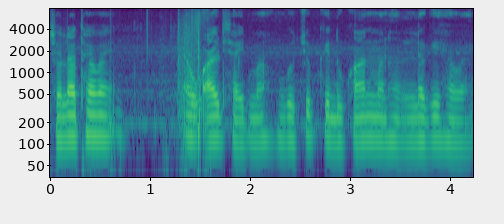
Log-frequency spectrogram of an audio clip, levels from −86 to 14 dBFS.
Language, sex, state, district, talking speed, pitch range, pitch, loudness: Chhattisgarhi, male, Chhattisgarh, Sukma, 185 wpm, 115-120 Hz, 115 Hz, -21 LUFS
